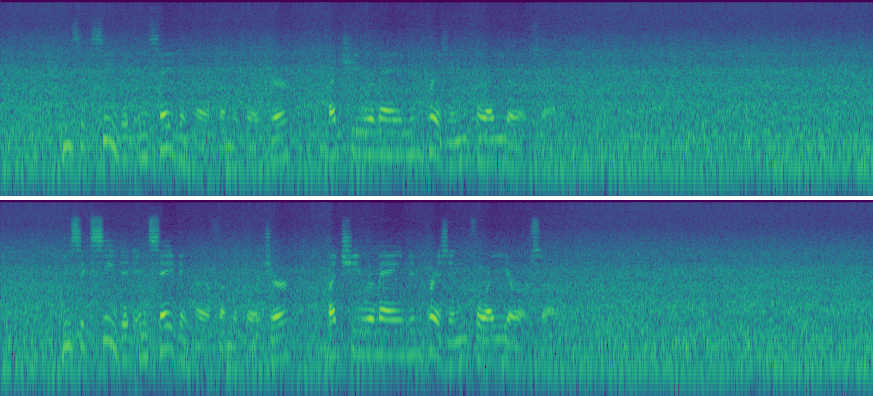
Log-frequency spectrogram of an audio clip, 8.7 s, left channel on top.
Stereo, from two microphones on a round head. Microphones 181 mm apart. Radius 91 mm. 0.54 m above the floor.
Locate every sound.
0.6 s a man speaking: 70° right (ahead or behind)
